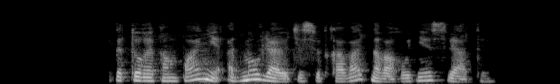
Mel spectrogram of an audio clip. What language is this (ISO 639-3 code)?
bel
